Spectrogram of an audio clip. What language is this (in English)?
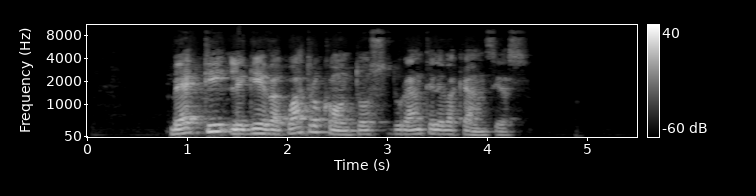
Interlingua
